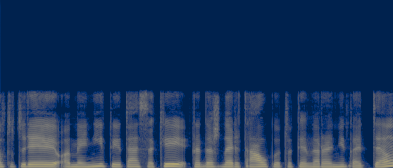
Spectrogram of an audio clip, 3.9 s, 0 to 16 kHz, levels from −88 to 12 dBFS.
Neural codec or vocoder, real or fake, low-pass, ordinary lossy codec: codec, 16 kHz, 1 kbps, FunCodec, trained on Chinese and English, 50 frames a second; fake; 7.2 kHz; MP3, 96 kbps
